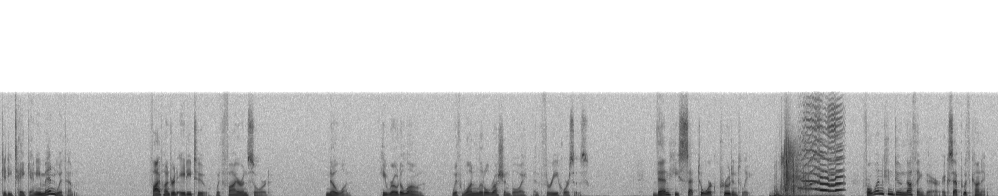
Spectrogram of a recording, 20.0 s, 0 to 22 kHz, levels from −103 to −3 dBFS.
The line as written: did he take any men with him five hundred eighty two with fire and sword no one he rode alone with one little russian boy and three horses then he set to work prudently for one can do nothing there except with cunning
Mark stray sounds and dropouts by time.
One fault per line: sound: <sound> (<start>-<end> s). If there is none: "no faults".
sound: squeak (15.4-16.9 s)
